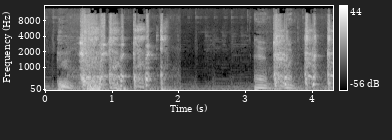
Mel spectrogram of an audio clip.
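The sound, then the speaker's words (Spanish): A person coughs outside in a run of harsh, loud bursts, falls quiet for about a second, then breaks into another string of coughs. No speech is heard. “Voy a arreglar a alguien que esté tosiendo afuera.”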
